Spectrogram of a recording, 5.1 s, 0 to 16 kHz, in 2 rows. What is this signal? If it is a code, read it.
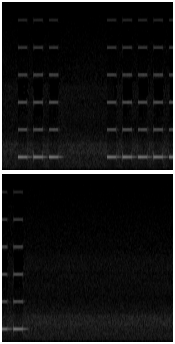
Beep code, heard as beeps from a small speaker, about 1290 Hz. 3-6.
